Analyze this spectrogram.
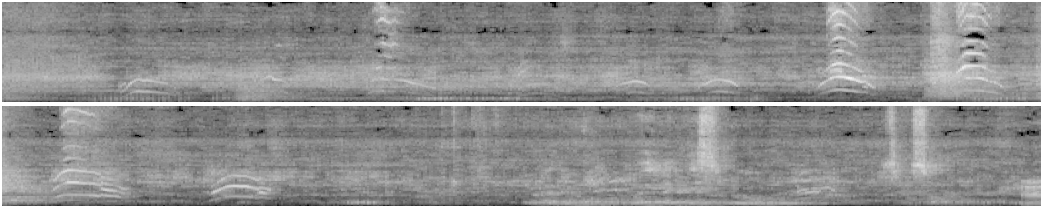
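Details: Mother cat with six kittens on a shoe rack; repeated high, arched mews, several overlapping in bursts, rising and falling quickly, with soft rustling and quiet low murmurs between calls.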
